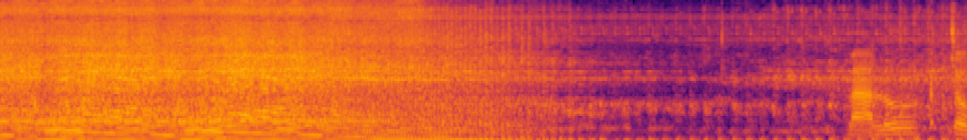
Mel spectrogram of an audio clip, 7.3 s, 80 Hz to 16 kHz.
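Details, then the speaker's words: Yamaha Vega/Jupiter/Mio-type motorcycle engine after valve clearance adjustment by running method, idle set around 1200 RPM: revs rise and fall cleanly, then steady even idle without valve tapping; normal running. "OK, bro, I I think it's quite okay, that's it for this video, how to adjust the valve using the running method as I explained in detail earlier."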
